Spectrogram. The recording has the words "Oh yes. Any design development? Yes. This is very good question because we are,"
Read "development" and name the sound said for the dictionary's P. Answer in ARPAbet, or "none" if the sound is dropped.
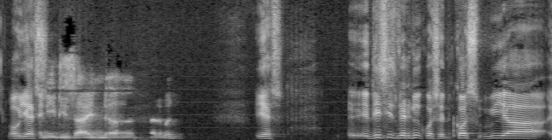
none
